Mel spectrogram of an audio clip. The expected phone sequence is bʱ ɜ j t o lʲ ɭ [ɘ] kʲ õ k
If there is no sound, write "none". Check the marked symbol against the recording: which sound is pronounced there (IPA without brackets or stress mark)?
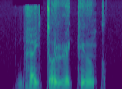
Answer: ɘ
